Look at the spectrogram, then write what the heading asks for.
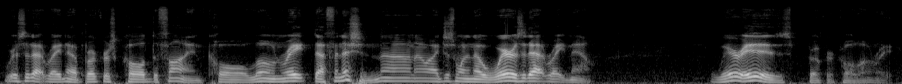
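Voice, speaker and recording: A man's voice: medium pitch, lively intonation, moderate pace. A man in his sixties from South Jersey, with its accent, hosting a live trading chat and thinking aloud in a rambling, chatty way with lots of fillers. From Pinelands of South Jersey. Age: 60s. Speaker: market trader and stream host.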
